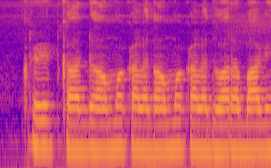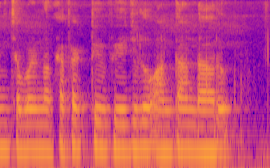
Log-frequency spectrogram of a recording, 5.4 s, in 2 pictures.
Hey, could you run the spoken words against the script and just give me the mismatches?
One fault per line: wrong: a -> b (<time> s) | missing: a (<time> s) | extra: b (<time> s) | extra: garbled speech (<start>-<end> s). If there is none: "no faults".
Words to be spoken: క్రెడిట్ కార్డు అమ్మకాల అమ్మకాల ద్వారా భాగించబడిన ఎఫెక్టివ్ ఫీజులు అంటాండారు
no faults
